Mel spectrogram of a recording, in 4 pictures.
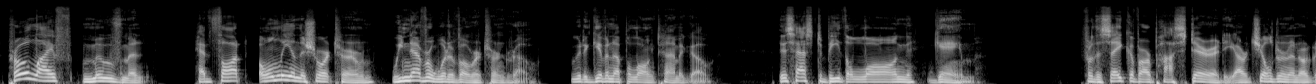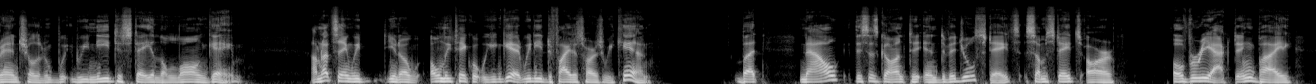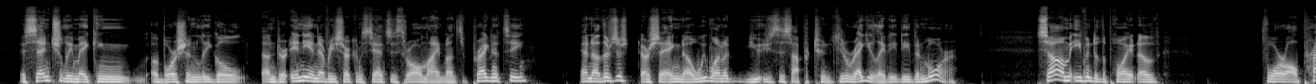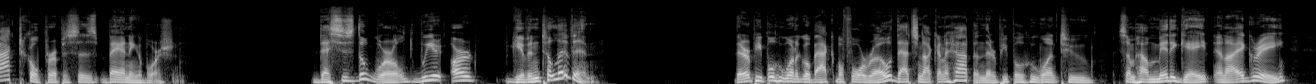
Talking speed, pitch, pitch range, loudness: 185 wpm, 115 Hz, 105-135 Hz, -16 LUFS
